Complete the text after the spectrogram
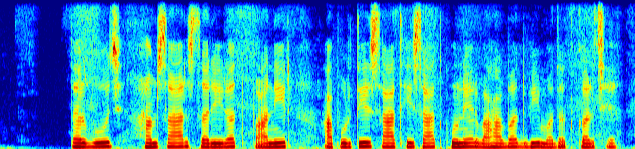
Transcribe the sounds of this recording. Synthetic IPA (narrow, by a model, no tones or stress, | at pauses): t̪əɾbud͡ʒhəmsaɾsəɾiɾət̪pa̰niɾa̰puɾt̪iɾsat̪ʰisat̪ʰkuneɾbaɦabəd̪bʱiməd̪əd̪kəɾt͡ʃʰɛ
